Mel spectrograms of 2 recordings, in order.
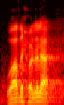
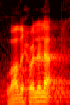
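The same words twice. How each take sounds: No difference in how they are said.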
